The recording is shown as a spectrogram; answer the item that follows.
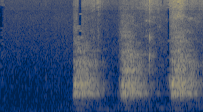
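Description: A dog barking three times, about half a second apart, quieter than the voice around it and thin-sounding as heard over a video call.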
